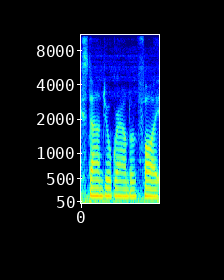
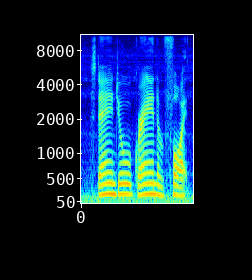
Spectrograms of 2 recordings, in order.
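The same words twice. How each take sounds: First: It is said in the speaker's plain accent. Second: It is said in a bad put-on Cockney accent. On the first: "He's supposed to say" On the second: "does a Cockney accent, but he doesn't. It's really bad"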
